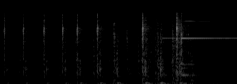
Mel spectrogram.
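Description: Typewriter sound effect: about a dozen quick key strikes, one for each letter of the words being typed, with a bell ringing in near the end.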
